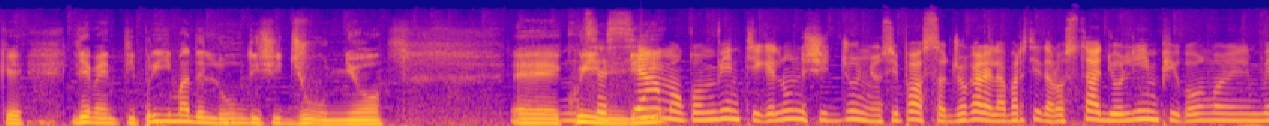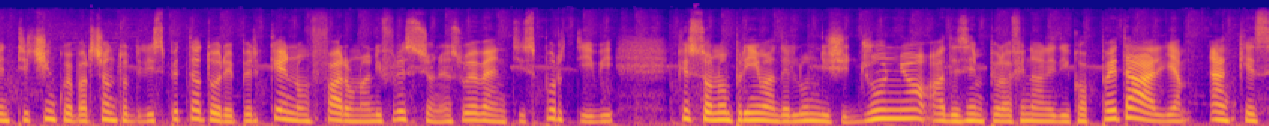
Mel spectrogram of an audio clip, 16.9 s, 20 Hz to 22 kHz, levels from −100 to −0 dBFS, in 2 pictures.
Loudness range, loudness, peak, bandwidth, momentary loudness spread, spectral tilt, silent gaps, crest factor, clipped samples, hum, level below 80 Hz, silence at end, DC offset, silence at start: 5 LU; -19 LUFS; 0 dBFS; 15 kHz; 10 LU; -5.5 dB/octave; none; 18 dB; under 0.1%; none; -42 dBFS; 0 s; under 0.1%; 0 s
